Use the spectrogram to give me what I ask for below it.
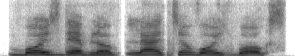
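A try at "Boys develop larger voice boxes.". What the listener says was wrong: read carefully. It's written plural and you read it only singular, that is box. Read it again. Voice boxes.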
